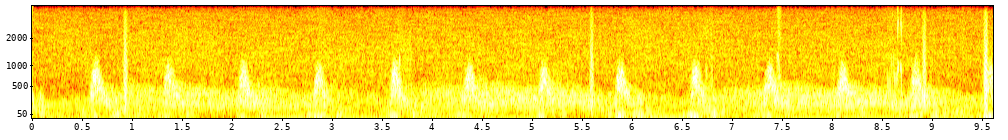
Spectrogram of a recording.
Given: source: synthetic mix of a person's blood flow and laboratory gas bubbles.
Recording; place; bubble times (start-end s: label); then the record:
Doppler ultrasound of blood flow; subclavian vein
2.83-2.96 s: bubbles
3.65-3.71 s: bubbles
6.72-6.76 s: bubbles
7.43-7.53 s: bubbles
8.52-8.87 s: bubbles
From the record:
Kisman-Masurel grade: 121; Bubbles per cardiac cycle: 1 to 2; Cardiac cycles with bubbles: 10 to 50%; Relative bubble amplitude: barely perceptible (0.100 to 0.250); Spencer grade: 2 (many but less than half of the cardiac periods contain bubble signals, singularly or in groups); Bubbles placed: anywhere in the cardiac cycle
